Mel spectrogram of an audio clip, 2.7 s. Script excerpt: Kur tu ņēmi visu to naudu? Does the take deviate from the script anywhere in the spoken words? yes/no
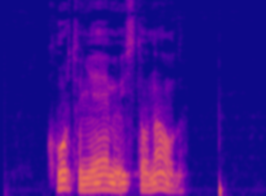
no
